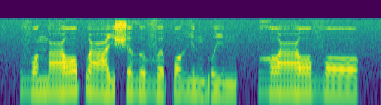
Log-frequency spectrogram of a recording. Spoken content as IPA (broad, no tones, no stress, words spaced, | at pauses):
vɔnʕɔ pʊʕi ʃəðʊvə pɔɣinɡʷin | ɣɔʕɔ vɔ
